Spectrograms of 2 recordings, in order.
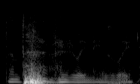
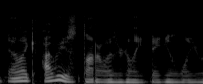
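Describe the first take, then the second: First: Whispered through a laugh; whispered joke about being nasally. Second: Said in the usual way. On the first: Shown as a demonstration. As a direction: breathe it out, giggling.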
